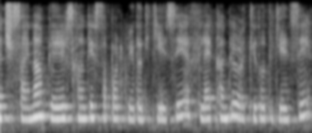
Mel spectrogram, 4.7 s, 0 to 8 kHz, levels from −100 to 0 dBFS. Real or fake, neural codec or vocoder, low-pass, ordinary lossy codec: fake; codec, 44.1 kHz, 3.4 kbps, Pupu-Codec; 7.2 kHz; none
